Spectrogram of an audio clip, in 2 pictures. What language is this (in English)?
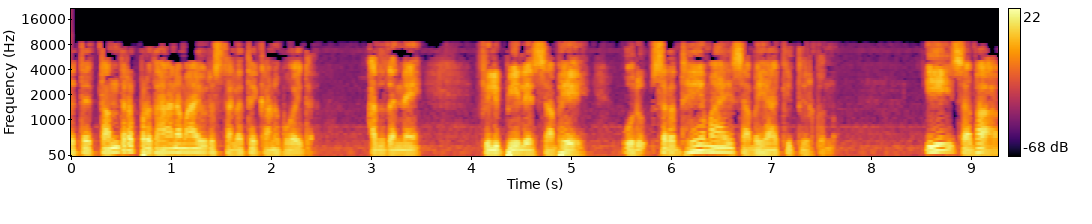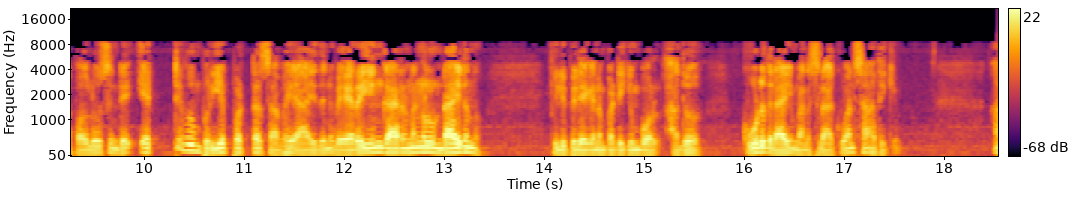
Malayalam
